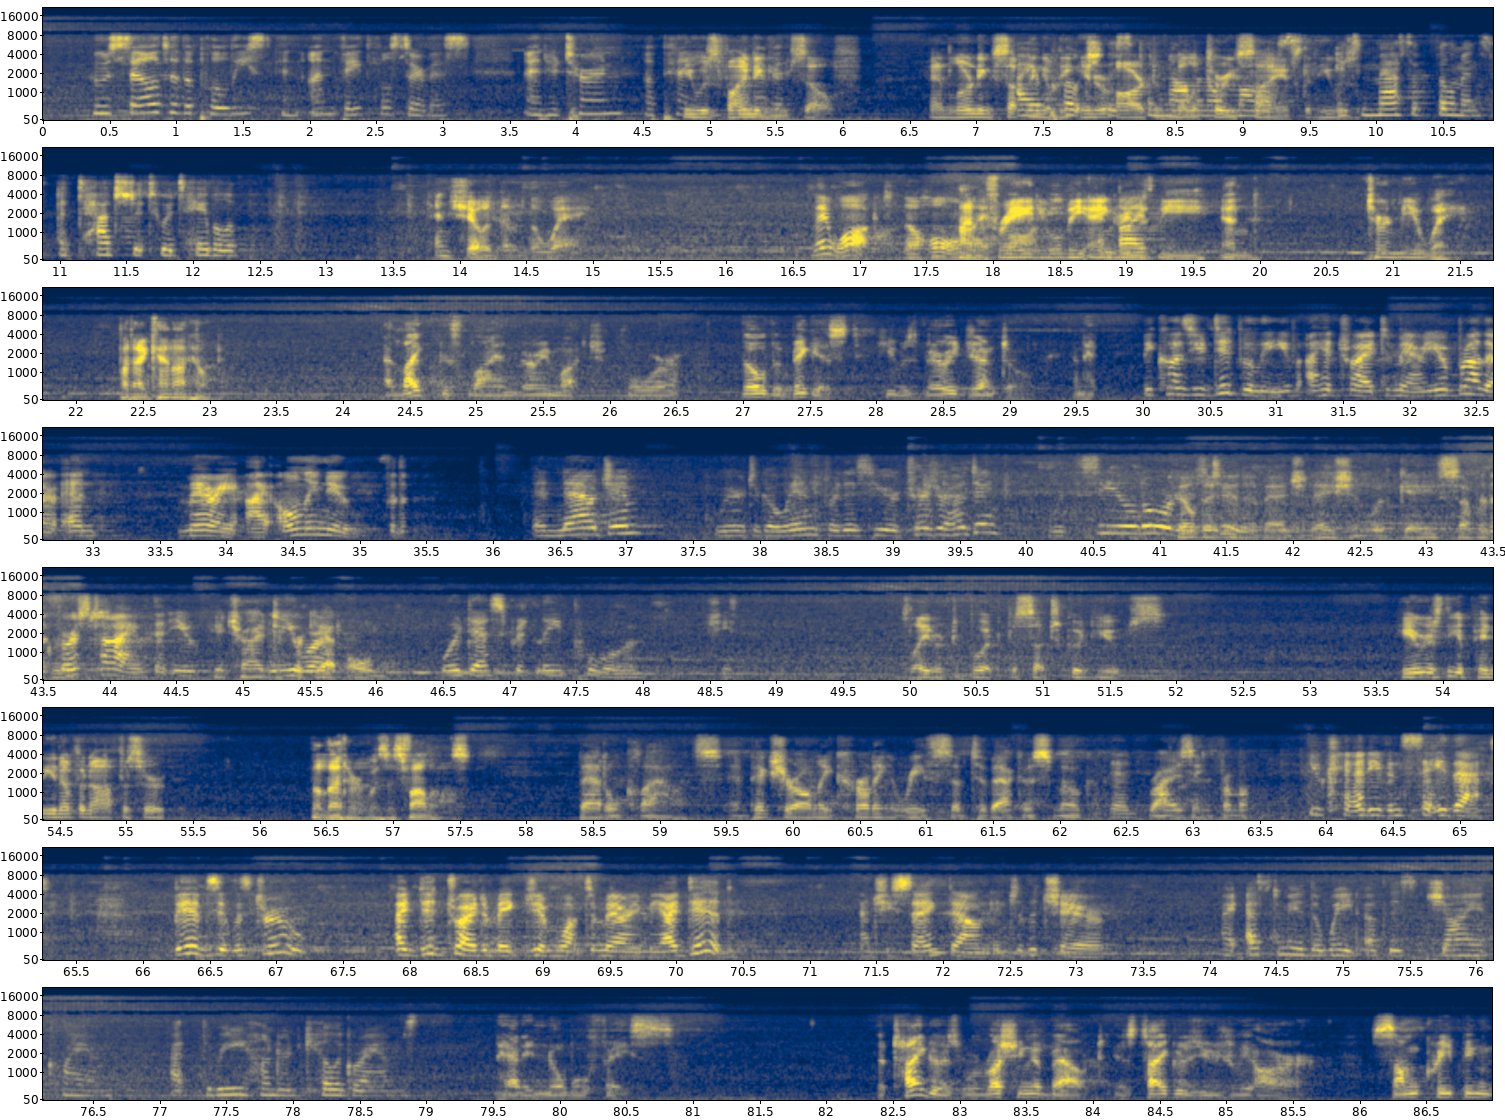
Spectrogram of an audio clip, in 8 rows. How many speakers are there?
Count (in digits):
9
